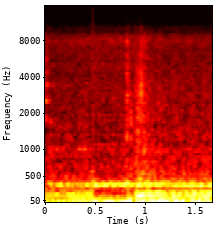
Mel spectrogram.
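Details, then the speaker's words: 1966 Ford F100 with 300 six-cylinder, 4-speed manual, freshly revived, running with its onboard belt-driven air compressor engaged: steady clattering hum over the engine rumble while building modest pressure for tires; pop-off heard; compressor working normally. "clattering away now is that the compressor we're making pressure now oh yeah not a ton but what we need for pumping up tires"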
